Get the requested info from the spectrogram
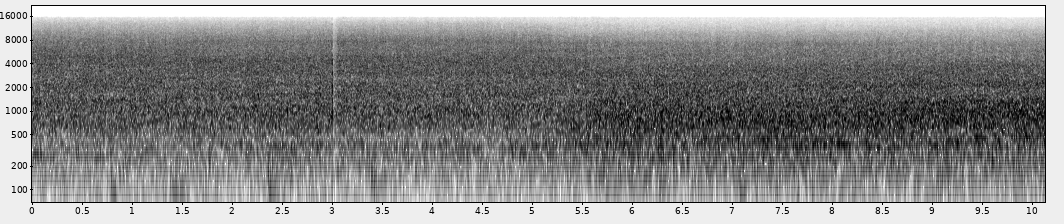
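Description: Steady rushing of river water pouring over rocks below a footbridge.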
